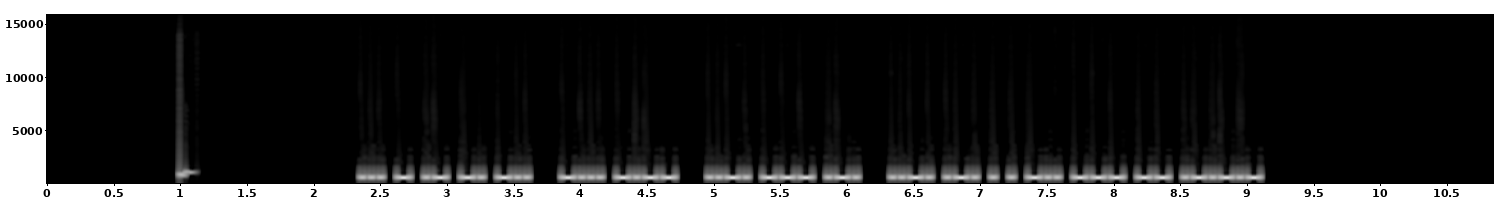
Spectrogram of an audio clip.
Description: Morse code, heard as a keyed tone, about 34 wpm, 700 Hz. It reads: STAND BY FOR FREEDOM.
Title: Sentences from Top 800 Words 35wpm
